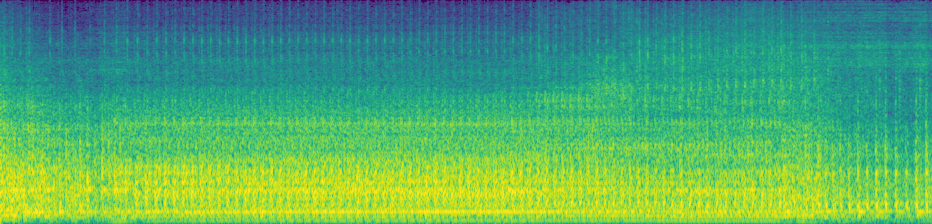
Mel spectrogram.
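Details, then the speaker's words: Old Chevy straight-six truck left abandoned for decades, first start: a loud, fairly even idle with a steady rapid beat; a rod knock was suspected, but the engine sounds healthy apart from one noise. "it ran hey it ran it did run yes I'll give it that and it didn't sound it didn't sound bad except for that noise"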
